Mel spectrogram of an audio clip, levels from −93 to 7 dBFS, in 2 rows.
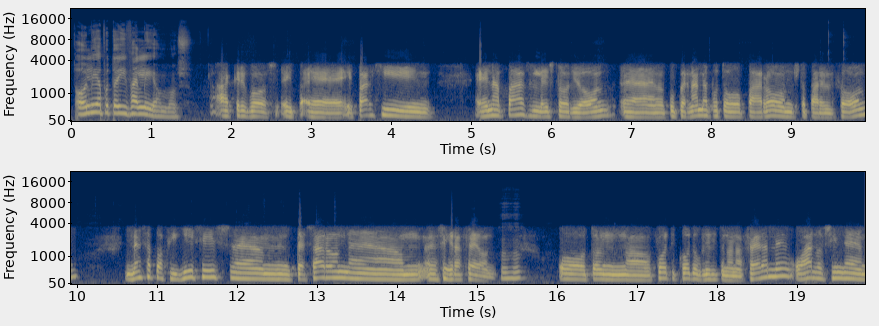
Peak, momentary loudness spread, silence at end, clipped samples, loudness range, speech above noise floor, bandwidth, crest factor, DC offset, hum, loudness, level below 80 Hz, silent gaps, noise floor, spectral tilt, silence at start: -6 dBFS; 5 LU; 0 s; under 0.1%; 2 LU; 30 dB; 11.5 kHz; 16 dB; under 0.1%; none; -24 LUFS; -62 dBFS; none; -53 dBFS; -7 dB/octave; 0.05 s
